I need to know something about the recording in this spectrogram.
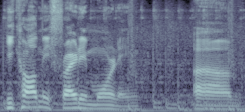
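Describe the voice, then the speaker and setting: A man hosting a podcast, chatting quickly and eagerly about detailing work with his co-host. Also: on the low side, over music. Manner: fast, upbeat and chatty. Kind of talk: casual chat.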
